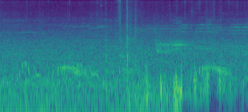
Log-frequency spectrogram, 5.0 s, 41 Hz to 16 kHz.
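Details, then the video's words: Feral pigeon (Columba livia domestica) in Prule, Ljubljana, on 27 February 2023, giving low, throaty rolling coos that rise and fall, with a faint higher whistle-like note midway and light background murmur. "Columba livia domestica MESTNI GOLOB"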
